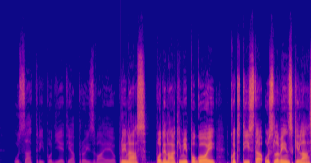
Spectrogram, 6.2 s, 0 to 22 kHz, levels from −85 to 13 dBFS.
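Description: From the start to about 2.42 s, the speech drops by about 25 dB and turns faint, with the centre nearly gone. That's most likely one channel inverted, so the two sides cancel each other when summed.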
